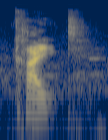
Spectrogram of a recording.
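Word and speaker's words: Keyt: and goes up the middle for about three yards Braxton Vance that's Vance we got Vance and kite k-e-y-t ocks and I'm glad they told me how to pronounce that because I would not have pronounced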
